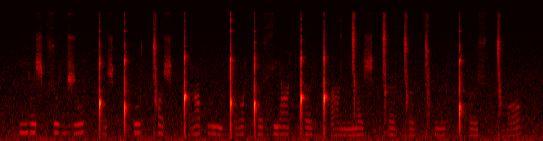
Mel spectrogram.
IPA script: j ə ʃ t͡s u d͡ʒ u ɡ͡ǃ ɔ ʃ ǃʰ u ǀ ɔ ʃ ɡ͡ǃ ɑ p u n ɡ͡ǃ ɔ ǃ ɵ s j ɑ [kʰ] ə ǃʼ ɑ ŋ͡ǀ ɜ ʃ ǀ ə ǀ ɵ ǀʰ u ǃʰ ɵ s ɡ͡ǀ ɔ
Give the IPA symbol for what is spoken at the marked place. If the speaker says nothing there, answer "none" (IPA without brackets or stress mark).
ǃ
